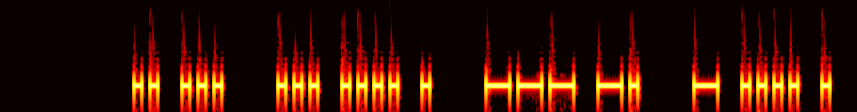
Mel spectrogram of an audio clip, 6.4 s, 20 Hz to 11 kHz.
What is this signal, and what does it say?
Morse code, heard as a keyed tone, about 20 wpm, 700 Hz. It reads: IS SHE ON THE
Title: Sentences from Top 1000 Words - Review Part 3 - 20wpm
